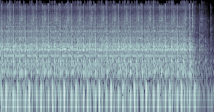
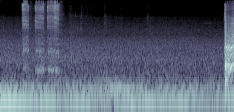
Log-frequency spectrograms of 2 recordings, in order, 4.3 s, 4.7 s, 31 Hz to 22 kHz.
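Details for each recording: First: Craftsman lawn tractor, Kohler 16.5 single-cylinder engine left outside on a goat farm, gummed-up carburetor due for replacement: steady even thumping with lots of mechanical clatter, then shuts off; runs good, normal running. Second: Goat-trampled Craftsman lawn tractor, 16.5 Kohler engine, restored tank, new fuel filter, little gas, fuel solenoid jumpered: few weak pops, catches, runs rough about five seconds and fades.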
